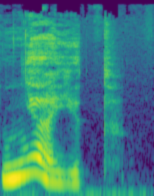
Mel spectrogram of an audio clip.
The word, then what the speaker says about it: няет: Nyayet, nyayet. Not nyayet with the tip of the tongue, but j-tongue lips.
